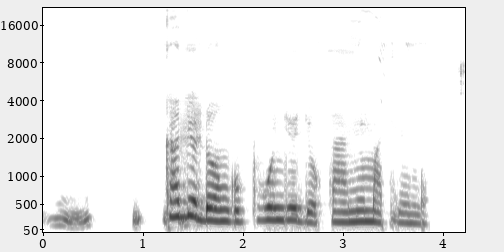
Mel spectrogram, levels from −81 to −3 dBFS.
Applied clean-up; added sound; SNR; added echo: neural mask model Resemble Enhance denoiser.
